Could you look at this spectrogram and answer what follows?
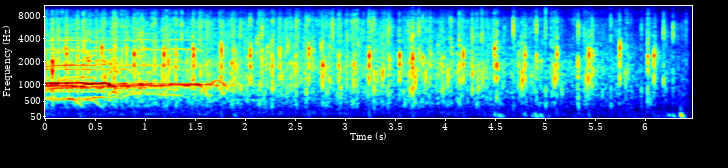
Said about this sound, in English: So can we give him a round of applause?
